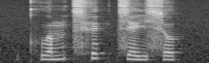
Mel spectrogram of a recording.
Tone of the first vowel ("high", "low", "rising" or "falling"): rising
